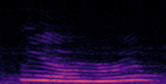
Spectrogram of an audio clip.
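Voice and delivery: high, soft meowing; human imitating cat meows. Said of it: "We try and go".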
